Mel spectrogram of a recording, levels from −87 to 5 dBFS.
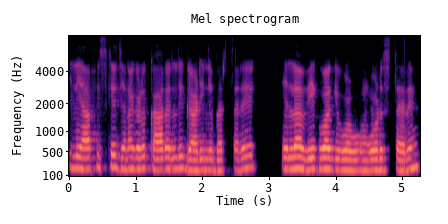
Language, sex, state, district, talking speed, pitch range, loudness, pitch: Kannada, female, Karnataka, Chamarajanagar, 125 wpm, 175-195 Hz, -22 LUFS, 190 Hz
